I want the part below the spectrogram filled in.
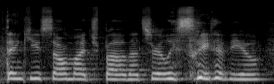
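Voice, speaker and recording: A woman's voice: on the high side, little pitch movement, moderate pace, darkish tone. Sniffly young woman chatting while she draws. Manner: chatty, thanks viewers, laughs easily. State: slightly sniffly. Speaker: art livestream host. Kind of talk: casual live drawing chat.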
